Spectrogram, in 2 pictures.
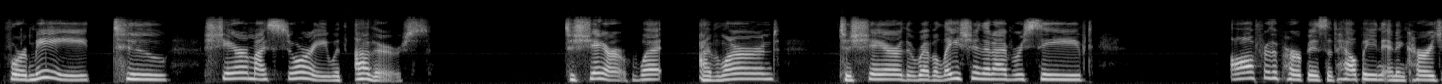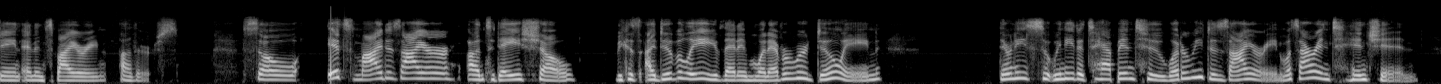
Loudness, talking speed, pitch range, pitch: -17 LUFS, 130 wpm, 210-255 Hz, 230 Hz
